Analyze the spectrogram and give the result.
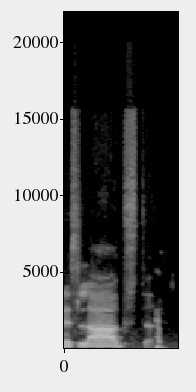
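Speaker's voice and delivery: Boston pronunciation. Teaching another speaker the boston way to say it: boston accent. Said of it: "In Boston".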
